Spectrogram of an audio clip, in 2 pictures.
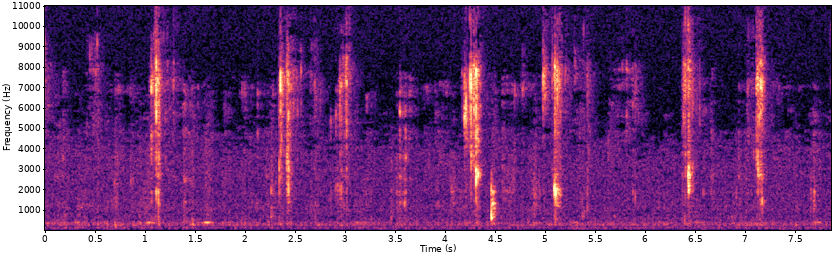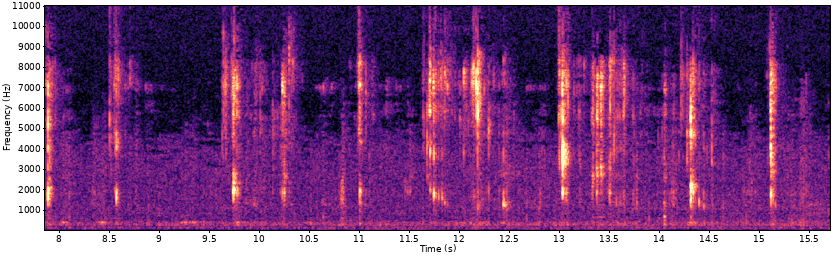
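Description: Close-miked chewing of sushi with the mouth closed: faint, soft, wet mouth clicks and smacks, irregular at about two a second.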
